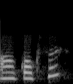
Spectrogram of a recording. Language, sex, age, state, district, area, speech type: Assamese, female, 18-30, Assam, Sonitpur, rural, conversation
